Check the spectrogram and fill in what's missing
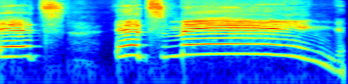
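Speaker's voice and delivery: very high, excited put-on commentator yell, "Ming" drawn out. Imagining the commentator calling the entrance: Tony Schiavone yelling. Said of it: "letting Tony Schiavone yell".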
